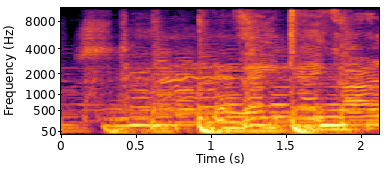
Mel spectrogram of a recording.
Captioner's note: Joe laughs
